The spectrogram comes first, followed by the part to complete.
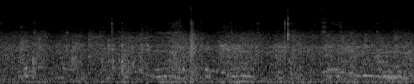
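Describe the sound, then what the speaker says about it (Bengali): An Omani teddy pigeon coos in a soft, repeated low rumble, close by, with a steady hiss of background noise and no talking. "এই হলো আমার টেডি কবুতর"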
